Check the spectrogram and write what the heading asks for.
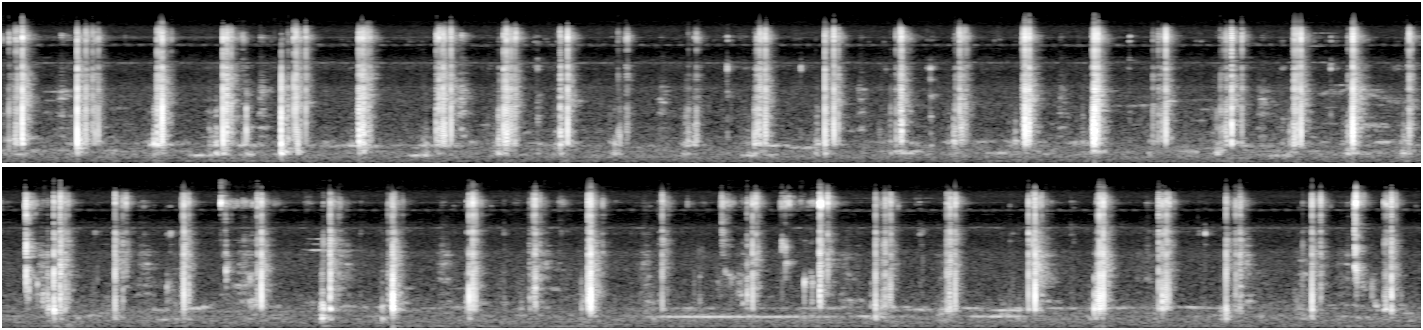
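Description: Raw, uncooked basmati rice grains crunched between the teeth while chewing: sharp, dry crunches in a steady rhythm of about two a second.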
